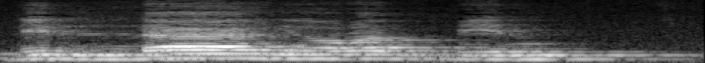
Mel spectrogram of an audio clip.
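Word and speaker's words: لِلَّهِ: Kebanyakan orang alhamdulillah tidak ada tasdidnya dibilangkan di sana. Kita ucapi lillahi silakan diikuti.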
